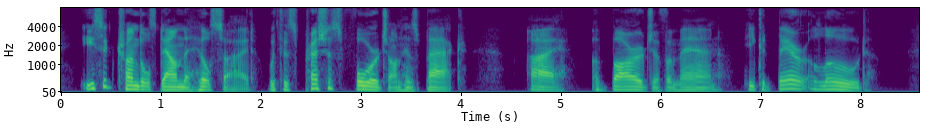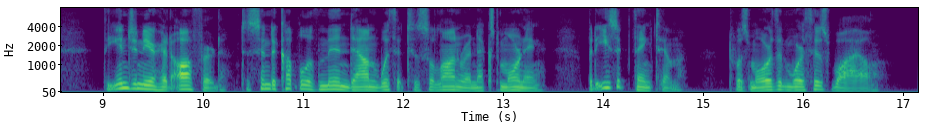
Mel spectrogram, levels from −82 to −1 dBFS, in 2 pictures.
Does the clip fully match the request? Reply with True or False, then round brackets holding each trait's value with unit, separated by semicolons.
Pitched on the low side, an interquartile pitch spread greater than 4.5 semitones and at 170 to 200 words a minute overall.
True (110 Hz; 5.0 semitones; 175 wpm)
